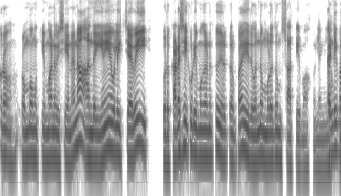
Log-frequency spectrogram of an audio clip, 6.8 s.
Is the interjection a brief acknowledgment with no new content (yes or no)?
no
